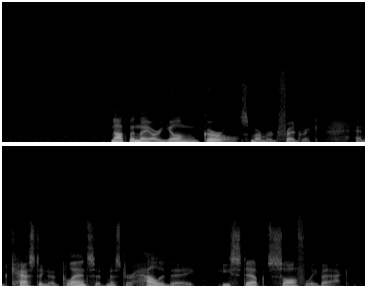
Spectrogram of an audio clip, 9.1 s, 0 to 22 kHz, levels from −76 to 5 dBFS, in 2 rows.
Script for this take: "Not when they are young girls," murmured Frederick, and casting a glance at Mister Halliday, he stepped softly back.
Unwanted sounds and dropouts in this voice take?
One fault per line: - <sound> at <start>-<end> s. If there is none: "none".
none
